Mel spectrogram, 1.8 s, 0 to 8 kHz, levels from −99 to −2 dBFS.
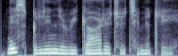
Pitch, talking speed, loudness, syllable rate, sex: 165 Hz, 170 wpm, -17 LUFS, 6.7 syllables/s, female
